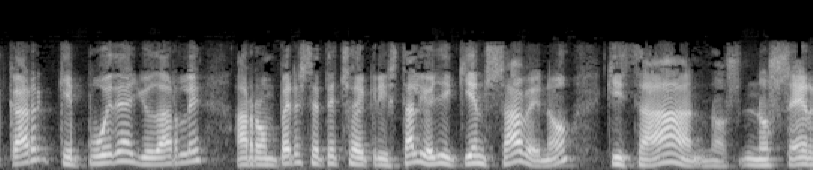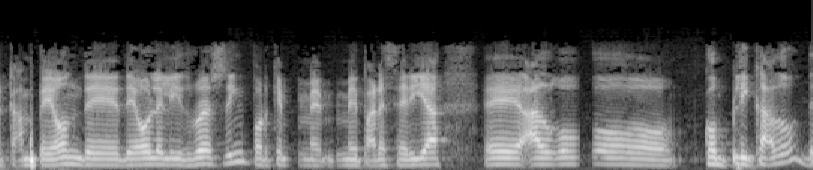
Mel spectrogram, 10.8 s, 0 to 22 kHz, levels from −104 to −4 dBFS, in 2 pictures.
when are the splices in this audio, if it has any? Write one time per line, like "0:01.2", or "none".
none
